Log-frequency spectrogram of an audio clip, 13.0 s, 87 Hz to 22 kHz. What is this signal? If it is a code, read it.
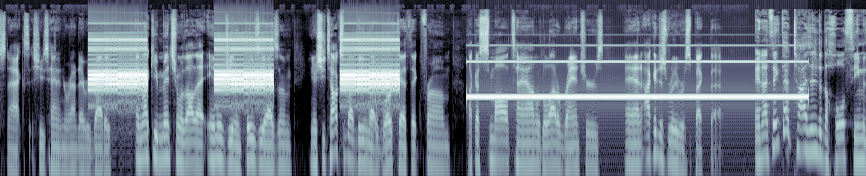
Emergency Alert System (SAME) tones (header bursts, then the 1050 Hz attention tone), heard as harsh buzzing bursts, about 520.83 baud, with speech in English.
